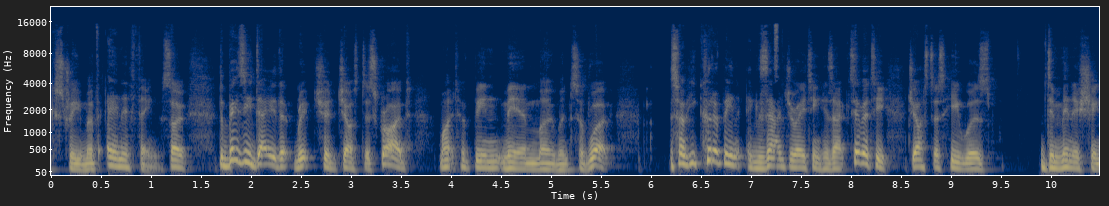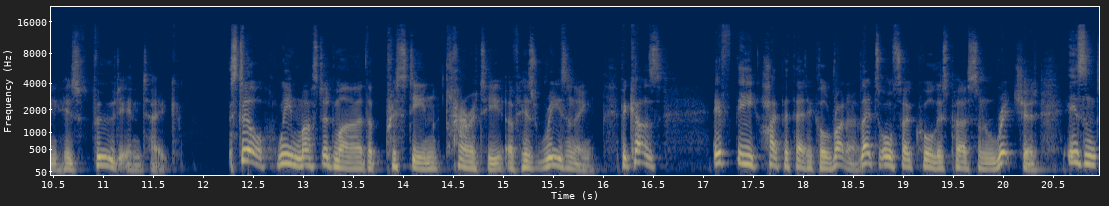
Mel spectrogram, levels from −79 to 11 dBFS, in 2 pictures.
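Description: At 7.23–7.27 s and again at 14.44–14.47 s, a corrupt frame was decoded. Damaged bits in a single compressed frame sent energy to the wrong frequencies, producing a brief chirp, squeak, blip or burst of noise, loud at first and quieter the second time. A lost frame leaves a gap or smeared repeat, but this inserts foreign sound.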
